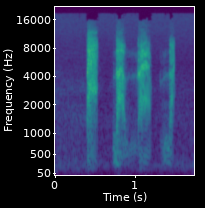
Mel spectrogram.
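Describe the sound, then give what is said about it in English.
A voice imitates Donald Duck talk in four quick, raspy, buzzy bursts, fairly loud, with brief gaps between them and no clear words. “Say, that's a good one in Donald Duck talk.”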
